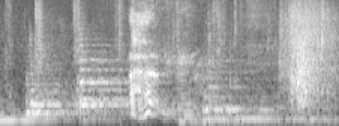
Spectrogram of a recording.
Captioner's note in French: Tousse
